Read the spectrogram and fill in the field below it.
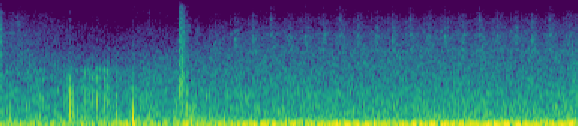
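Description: A car engine revs as the car pulls away.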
